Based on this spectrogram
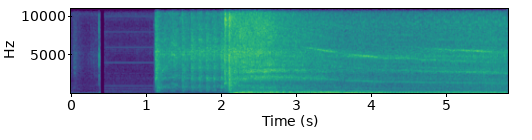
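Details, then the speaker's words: Mercedes SLK32 with M112K supercharged engine, 65mm supercharger pulley and 178mm crank pulley, first start after installing upgraded intake manifold: quick crank, clean catch and flare, then smooth even idle with faint supercharger whine; normal start and idle. "I mean we're just firing it up everything sounds good I'm gonna check it over let it run for a while make sure there's nothing crazy"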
